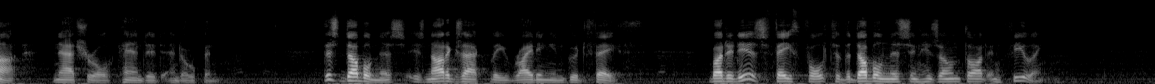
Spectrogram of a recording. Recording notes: Recording of a lecture delivered on April 13, 2001. As part of the Formal Lecture Series.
